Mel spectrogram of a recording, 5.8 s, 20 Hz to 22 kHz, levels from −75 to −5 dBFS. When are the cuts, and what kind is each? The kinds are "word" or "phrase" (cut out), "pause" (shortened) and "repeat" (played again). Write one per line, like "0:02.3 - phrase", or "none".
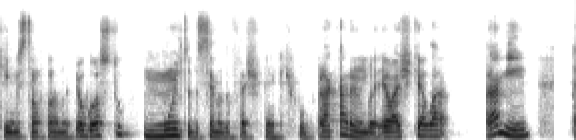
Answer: none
